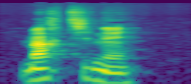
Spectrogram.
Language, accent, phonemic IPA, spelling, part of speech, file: French, France, /maʁ.ti.nɛ/, martinet, noun, LL-Q150 (fra)-martinet.wav
- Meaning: 1. multi-tail whip, comprising leather or whipcord thongs fixed on a handle, to dust off or to administer a beating 2. mechanical hammer on a motor-driven cogwheel, as used to beat metal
